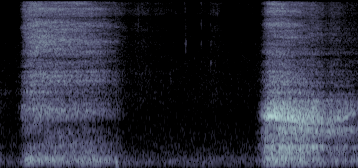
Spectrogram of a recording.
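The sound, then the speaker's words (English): Deep breaths in and out: two breathy rushes of air separated by a quiet pause, the second louder than the first, with no talking. “So listen with me. Deep breath.”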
